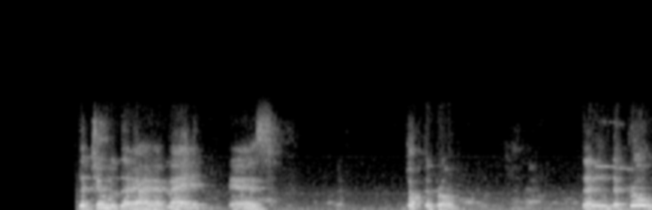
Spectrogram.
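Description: A man speaks calmly, presenting to a room with a slight echo.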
